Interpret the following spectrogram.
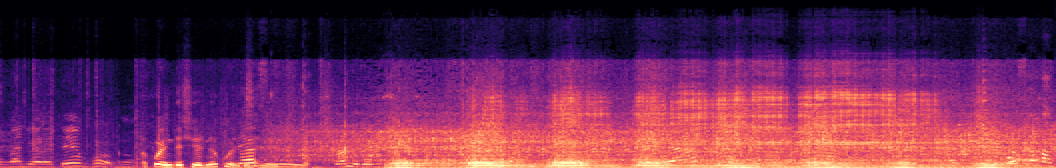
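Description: Voices, then about four seconds in a roof-tile machine's motor-driven vibrating table starts suddenly and runs steadily while mortar is spread on the tile mould.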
